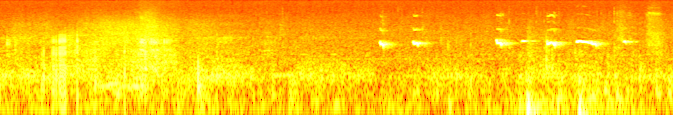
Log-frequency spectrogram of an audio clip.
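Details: Chihuahua puppies at a kennel; high, thin, squeaky yelps, about eight short calls in the latter half, over a quiet background hiss.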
